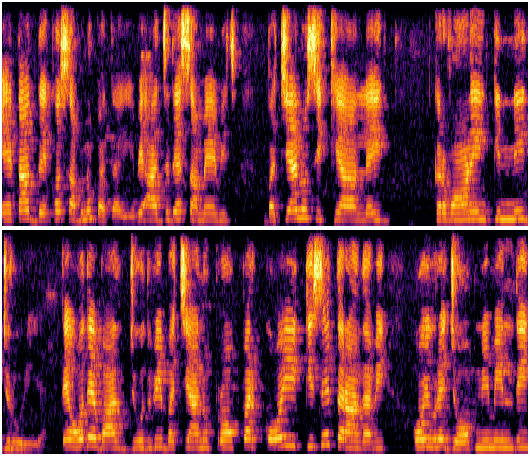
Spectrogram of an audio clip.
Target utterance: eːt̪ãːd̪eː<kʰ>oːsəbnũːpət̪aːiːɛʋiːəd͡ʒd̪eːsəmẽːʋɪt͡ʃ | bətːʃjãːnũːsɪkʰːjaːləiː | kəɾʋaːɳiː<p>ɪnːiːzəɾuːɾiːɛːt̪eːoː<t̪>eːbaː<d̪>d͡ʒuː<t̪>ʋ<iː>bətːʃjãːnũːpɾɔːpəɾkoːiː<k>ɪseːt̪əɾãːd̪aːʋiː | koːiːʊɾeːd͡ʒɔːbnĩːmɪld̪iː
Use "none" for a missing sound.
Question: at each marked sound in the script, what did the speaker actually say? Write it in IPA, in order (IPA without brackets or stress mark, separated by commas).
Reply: kʰ, k, d̪, d̪, d̪, iː, k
